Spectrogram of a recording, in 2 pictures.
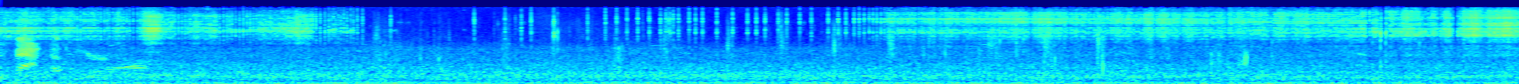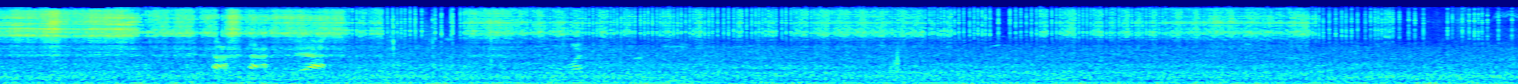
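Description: Steady rushing noise of turbulent water churning below a river dam, with a few short high chirps about a second in and again around seventeen seconds in.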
